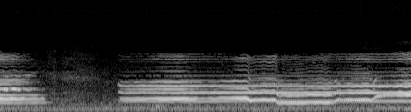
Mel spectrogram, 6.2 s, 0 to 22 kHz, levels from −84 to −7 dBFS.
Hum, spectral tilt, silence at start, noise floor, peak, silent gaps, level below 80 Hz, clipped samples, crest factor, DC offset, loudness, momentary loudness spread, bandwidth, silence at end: none; -7.5 dB/octave; 0 s; -48 dBFS; -14 dBFS; none; -52 dBFS; under 0.1%; 14 dB; under 0.1%; -28 LUFS; 10 LU; 16.5 kHz; 0 s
